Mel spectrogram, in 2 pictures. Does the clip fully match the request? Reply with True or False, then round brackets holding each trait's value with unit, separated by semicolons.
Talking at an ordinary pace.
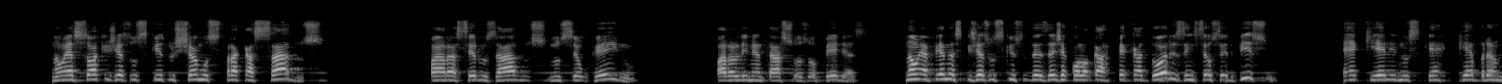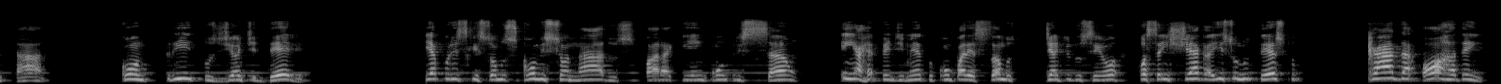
True (130 wpm)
